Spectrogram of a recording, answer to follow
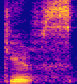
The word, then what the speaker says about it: GIFs: But anyways Um so yesterday on Tumblr and I just kept seeing gifs and- it's pronounced Gifs (Hard G like Gifts) I kept seeing gifs and photo sets of Bree Runway's new music video "Gucci" featuring Malibu Bitch ?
